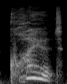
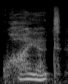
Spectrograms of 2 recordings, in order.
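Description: First: Whispered thought. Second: A breathless whispered "Quiet"; whispered thought. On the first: Heroine silently calming the men, whispered. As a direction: settle them with a final hush. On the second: Heroine silently wills the men, whispered. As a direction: hush the room inside your head. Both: A narrator's reading. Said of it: "I think".

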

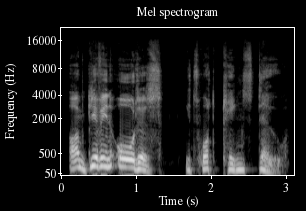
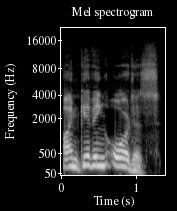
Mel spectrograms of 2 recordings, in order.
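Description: First: Commanding. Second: Mock commanding. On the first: Stour commanding. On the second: Clover mimicking king. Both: A narrator's reading.

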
